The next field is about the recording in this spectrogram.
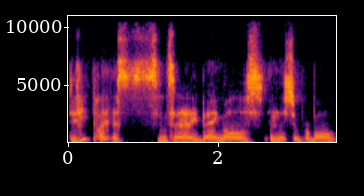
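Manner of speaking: put-on, leaning-in stage whisper. Retelling what Roger leaned over and said at dinner: imitating Roger's stage whisper. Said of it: "kinda stage whispers to me".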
